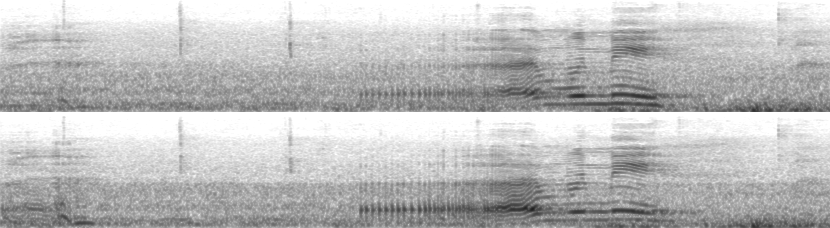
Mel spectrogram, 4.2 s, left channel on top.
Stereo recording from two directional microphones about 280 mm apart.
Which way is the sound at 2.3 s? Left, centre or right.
Centre.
